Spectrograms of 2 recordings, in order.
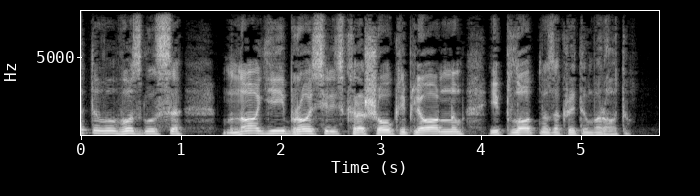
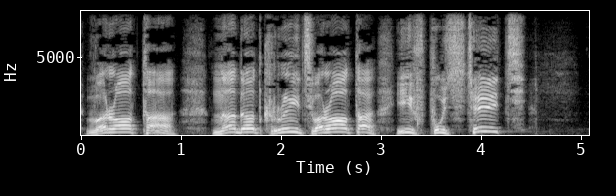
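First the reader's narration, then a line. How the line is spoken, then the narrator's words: Shout. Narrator (Russian): Он закричал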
